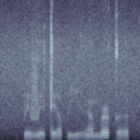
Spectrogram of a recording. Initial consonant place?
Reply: labial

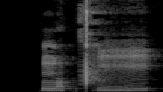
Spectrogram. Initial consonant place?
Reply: velar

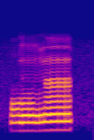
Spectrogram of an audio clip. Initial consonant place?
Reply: velar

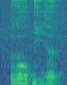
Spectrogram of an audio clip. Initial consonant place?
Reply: alveolar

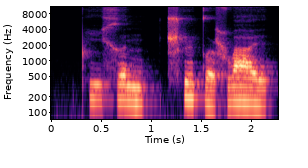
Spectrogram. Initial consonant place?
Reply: labial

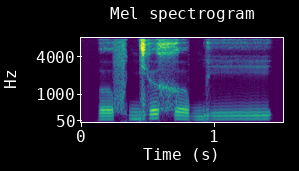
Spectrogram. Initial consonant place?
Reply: labial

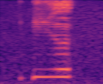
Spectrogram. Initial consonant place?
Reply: glottal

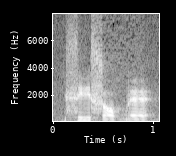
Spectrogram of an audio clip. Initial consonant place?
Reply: alveolar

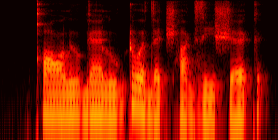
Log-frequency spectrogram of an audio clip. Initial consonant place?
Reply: uvular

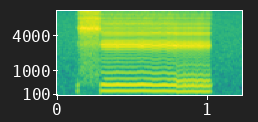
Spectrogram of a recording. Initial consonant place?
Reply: velar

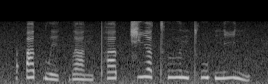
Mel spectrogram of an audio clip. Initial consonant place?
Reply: glottal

